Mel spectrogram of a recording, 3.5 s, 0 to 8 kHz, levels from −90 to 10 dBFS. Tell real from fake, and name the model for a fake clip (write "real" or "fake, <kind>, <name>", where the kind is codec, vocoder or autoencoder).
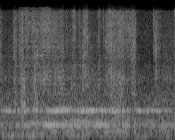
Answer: fake, codec, DAC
